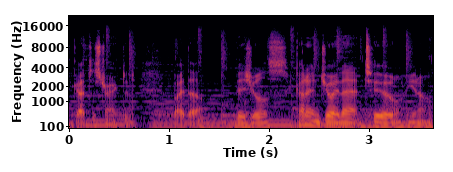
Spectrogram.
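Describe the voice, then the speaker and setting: A low-pitched man with vocal fry does casual let's play commentary over music, reading a visual novel aloud at a moderate pace. He rambles a bit and corrects himself in asides.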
